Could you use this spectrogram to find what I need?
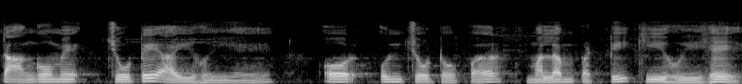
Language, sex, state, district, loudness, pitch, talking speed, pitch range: Hindi, male, Madhya Pradesh, Dhar, -18 LUFS, 110 Hz, 120 wpm, 100-120 Hz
